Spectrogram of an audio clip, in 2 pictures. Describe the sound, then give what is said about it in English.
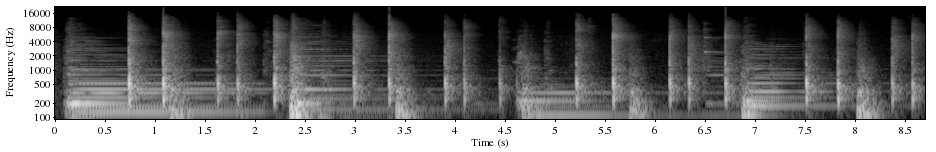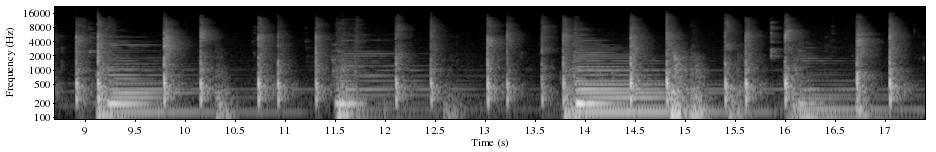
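Steady, rhythmic stomps and claps, the stomping and clapping part of a song, strike in a repeating pattern, sharp percussive hits layered over a low, buzzing pitched melody that shifts notes throughout. “This upcoming here is the stomping and clapping part.”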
